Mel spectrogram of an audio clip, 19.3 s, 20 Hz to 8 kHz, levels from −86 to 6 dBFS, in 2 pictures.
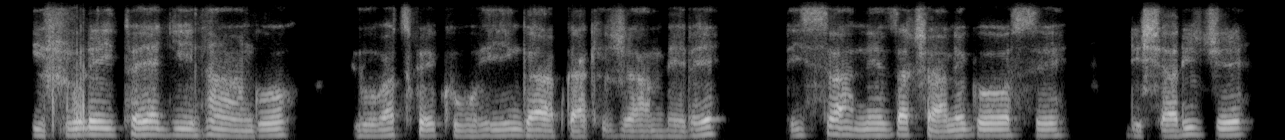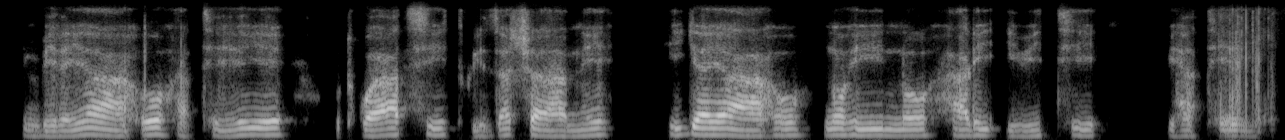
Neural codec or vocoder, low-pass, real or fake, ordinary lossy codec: codec, 16 kHz, 16 kbps, FreqCodec, smaller model; 7.2 kHz; fake; Opus, 16 kbps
